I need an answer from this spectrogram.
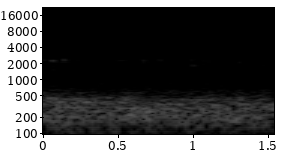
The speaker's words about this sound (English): As the kettle finishes boiling, you fill your hot water bottle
